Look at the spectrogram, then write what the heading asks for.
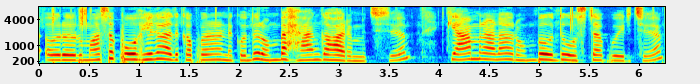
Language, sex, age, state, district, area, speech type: Tamil, female, 18-30, Tamil Nadu, Pudukkottai, rural, spontaneous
